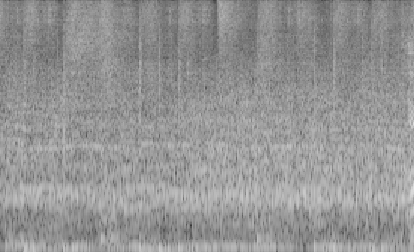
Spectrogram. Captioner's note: cheers & applause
